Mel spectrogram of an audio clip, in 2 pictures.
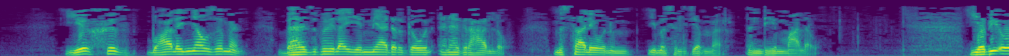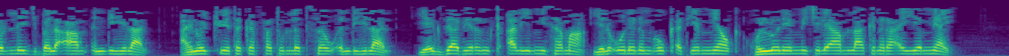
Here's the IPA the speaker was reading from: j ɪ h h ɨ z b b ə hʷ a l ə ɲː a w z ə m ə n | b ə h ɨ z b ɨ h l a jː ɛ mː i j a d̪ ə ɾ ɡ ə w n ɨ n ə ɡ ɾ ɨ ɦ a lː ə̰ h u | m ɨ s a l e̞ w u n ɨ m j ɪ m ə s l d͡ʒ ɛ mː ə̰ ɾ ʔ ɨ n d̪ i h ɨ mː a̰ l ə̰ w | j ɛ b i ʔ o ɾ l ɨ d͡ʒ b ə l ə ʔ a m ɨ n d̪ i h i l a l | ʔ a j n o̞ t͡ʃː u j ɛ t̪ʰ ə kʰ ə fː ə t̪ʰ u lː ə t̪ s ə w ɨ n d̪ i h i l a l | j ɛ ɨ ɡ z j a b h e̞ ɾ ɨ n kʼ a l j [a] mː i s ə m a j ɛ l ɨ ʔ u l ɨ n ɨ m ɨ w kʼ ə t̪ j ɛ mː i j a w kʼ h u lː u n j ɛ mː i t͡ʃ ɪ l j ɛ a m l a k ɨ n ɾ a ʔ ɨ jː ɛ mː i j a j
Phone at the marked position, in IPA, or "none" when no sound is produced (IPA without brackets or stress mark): ɛ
